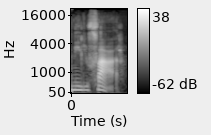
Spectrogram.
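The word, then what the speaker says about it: Nilufar: that stressed for example if I want to say my first name I Say ni lufar I put stress on the Lost syllable because in that's what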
